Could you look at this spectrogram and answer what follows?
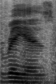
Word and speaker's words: Reyes: Oh, Reyes. I know it's pronounced Reyes, but I am a little stinker.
